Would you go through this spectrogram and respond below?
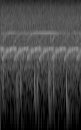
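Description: An alarm in the Project Zomboid video game wails in a repeating two-tone siren-like pattern, steady and fairly loud, with no one speaking.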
